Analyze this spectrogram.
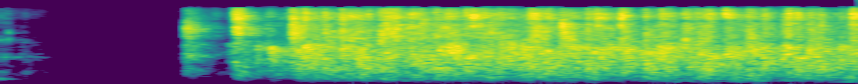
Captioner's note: applause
